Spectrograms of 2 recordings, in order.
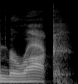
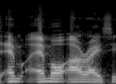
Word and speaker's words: Morić: His name is spelled Hrvoje, and then the last name is Miroc, which I bet a lot of people say Moroc. Probably, right? It's Moric.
